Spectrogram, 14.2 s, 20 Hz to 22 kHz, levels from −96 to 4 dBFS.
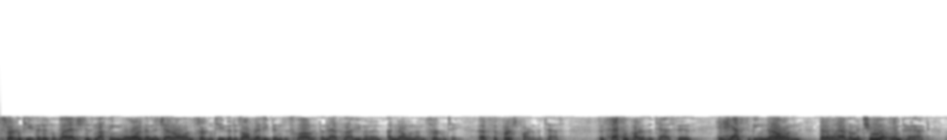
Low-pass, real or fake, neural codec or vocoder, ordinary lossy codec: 3.6 kHz; real; none; AAC, 16 kbps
